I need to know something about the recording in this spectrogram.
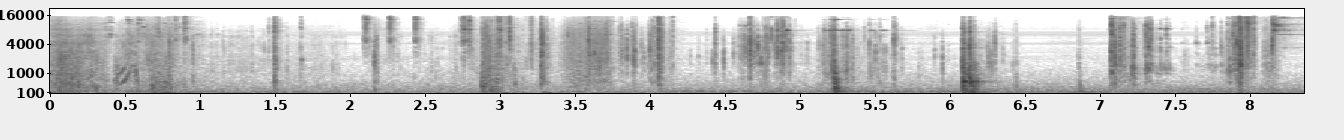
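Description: Metal gun parts click and clack as a pistol is handled.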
